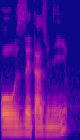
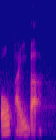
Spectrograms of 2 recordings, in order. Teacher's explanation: AUX, which is pronounced as O, but when it comes before a vowel, you make the Z sound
